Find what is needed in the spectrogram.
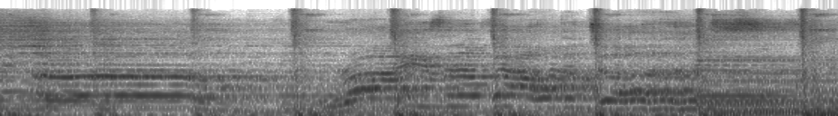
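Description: A woman singing live with a band, holding long notes that slide up and down in pitch over keyboard and drum accompaniment.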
